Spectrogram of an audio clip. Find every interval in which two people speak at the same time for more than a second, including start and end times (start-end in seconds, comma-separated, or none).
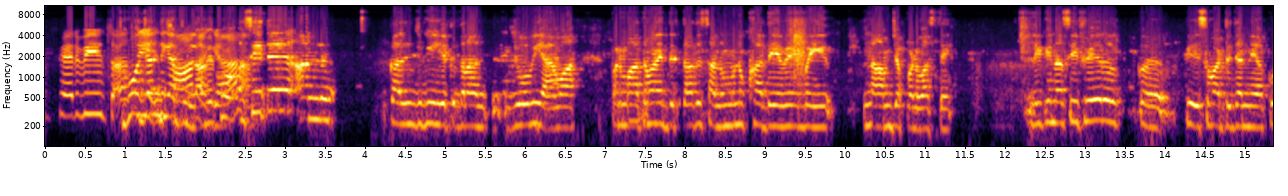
1.1-2.6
